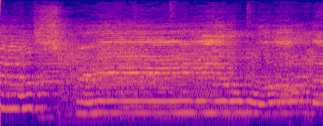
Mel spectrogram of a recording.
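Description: Rock song played on electric guitar over a loop-pedal backing, with a long held high note from about half a second in.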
